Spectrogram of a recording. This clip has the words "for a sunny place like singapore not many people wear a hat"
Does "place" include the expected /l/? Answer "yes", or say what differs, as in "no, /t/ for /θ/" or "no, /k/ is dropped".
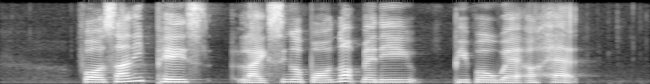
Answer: no, /l/ is dropped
